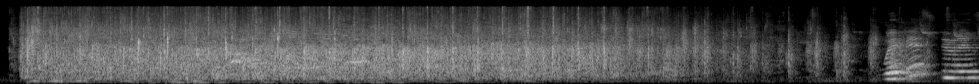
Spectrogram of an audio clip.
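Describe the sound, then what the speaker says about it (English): A school Earth Day audience claps steadily for several seconds, then the applause thins out into scattered claps before fading. "Let's give them a clap."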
